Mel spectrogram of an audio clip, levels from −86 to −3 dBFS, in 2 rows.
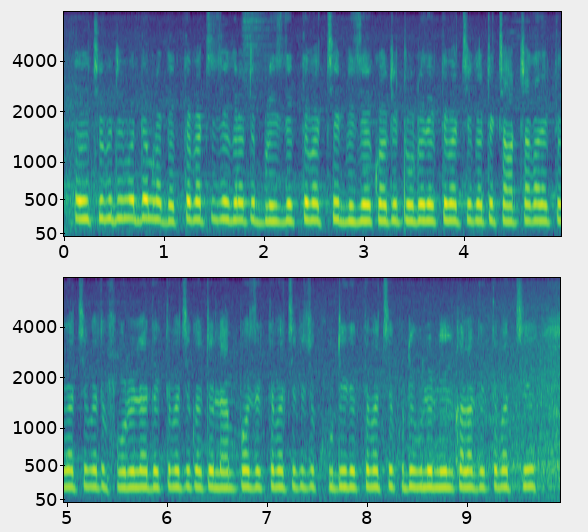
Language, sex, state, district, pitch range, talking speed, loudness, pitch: Bengali, male, West Bengal, Dakshin Dinajpur, 215-225 Hz, 290 wpm, -15 LUFS, 220 Hz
